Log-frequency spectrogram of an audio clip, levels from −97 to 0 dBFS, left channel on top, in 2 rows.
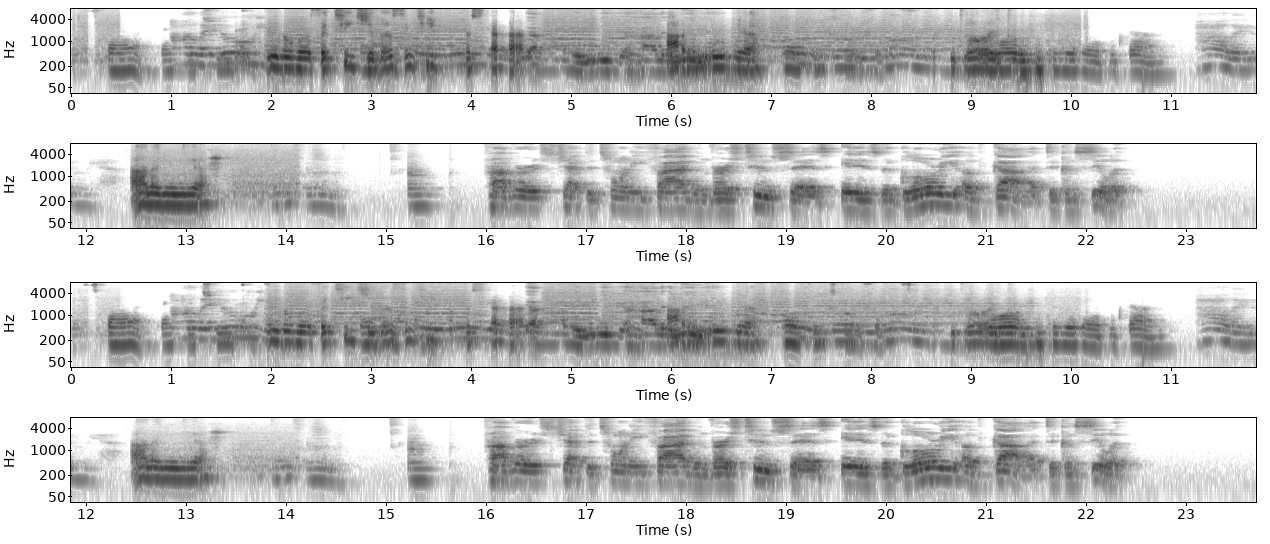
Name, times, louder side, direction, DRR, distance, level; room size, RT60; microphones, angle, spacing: voice 1, 0.4-1.6 2.9-3.6 4.9-6.0 7.1-8.1 9.2-10.9, right 3 dB, 55° right, 0.7 m, -38 dB
voice 2, 1.0-2.3 3.4-4.9 7.1-9.0 11.3-12.3 12.9-13.2 13.8-14.5 15.2-15.4, equal, 20° left, 2.1 m, -42 dB
voice 3, 1.7-3.7 4.0-4.1 4.4-4.5 6.0-7.0 8.9-9.3 12.4-13.4, left 6 dB, 70° left, 0.4 m, -29 dB
sound 1, 1.9-4.2 4.7-9.6, left 1 dB, 5° left, 0.5 m, -48 dB
voice 4, 5.0-6.5 16.0-22.4, right 1 dB, 20° right, 2.0 m, -34 dB
8.2 x 3.0 x 5.5 m
head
